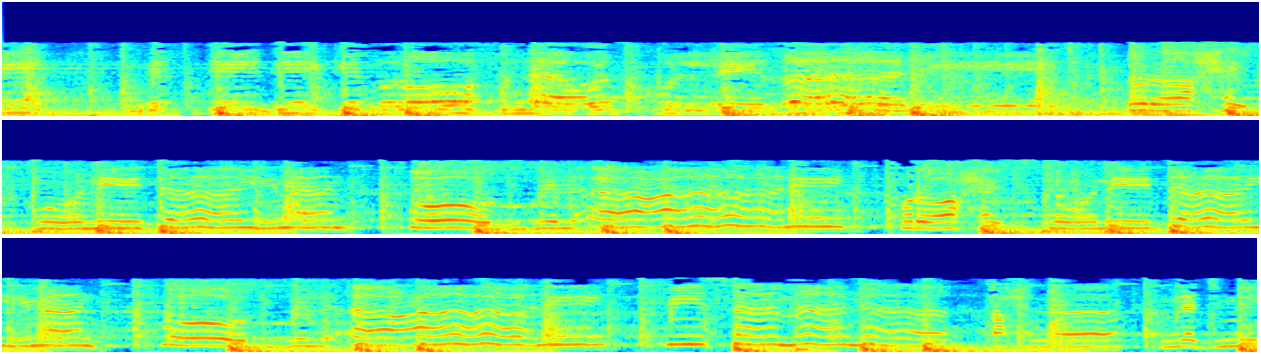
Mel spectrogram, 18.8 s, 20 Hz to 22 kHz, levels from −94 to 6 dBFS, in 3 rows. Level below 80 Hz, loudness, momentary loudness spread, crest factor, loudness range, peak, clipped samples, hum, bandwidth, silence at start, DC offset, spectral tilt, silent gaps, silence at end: -28 dBFS; -19 LUFS; 8 LU; 16 dB; 2 LU; -2 dBFS; under 0.1%; none; 5.4 kHz; 0 s; under 0.1%; -8 dB/octave; none; 0 s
